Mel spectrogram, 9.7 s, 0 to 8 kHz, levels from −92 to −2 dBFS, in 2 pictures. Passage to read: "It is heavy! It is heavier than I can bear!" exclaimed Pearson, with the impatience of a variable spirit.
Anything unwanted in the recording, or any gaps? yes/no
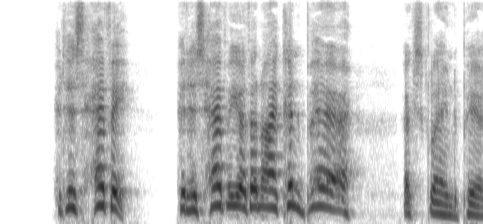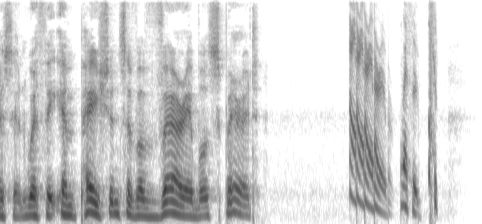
yes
